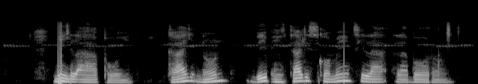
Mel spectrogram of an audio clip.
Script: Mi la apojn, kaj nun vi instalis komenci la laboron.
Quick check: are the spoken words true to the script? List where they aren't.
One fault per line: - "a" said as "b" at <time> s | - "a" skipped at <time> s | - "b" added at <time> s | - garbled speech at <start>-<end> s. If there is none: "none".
none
